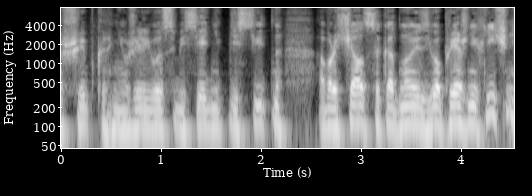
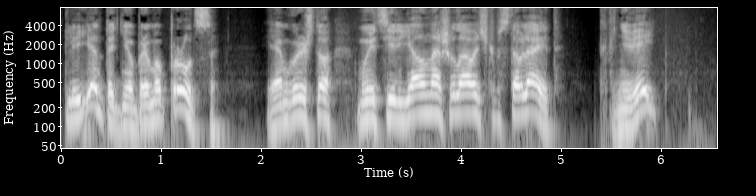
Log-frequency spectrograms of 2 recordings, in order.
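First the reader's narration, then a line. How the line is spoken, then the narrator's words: Laughing. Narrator (Russian): Он засмеялся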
